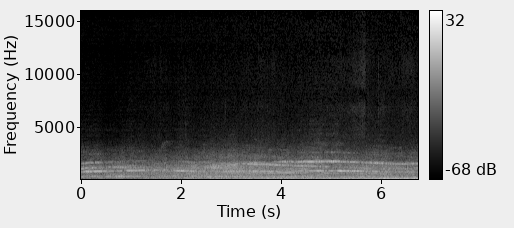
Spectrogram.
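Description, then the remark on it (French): Several police car sirens in Dallas wail together, their tones slowly rising and falling over a steady rumble of traffic-like noise, sustained and fairly loud throughout with no voices. “Le peuple de Dallas pleure, les ondes des voitures de police pleurent, elles aussi.”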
